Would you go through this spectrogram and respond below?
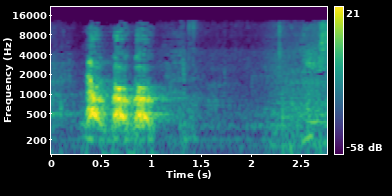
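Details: Tibetan Mastiff puppy in a pet store reacting to a new animal, giving three quick deep barks in under a second, followed by quieter store background noise.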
